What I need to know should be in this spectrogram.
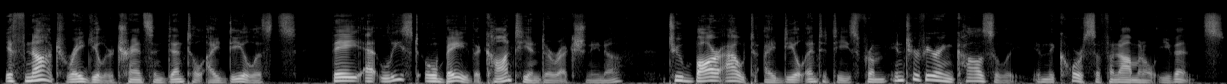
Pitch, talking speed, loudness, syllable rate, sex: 120 Hz, 130 wpm, -22 LUFS, 4.6 syllables/s, male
